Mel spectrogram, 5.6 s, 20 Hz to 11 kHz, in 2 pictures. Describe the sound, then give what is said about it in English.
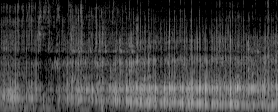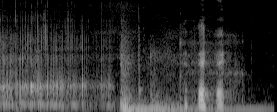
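A 7.1% ABV beer pours steadily into a glass for about four seconds, a continuous fizzy splash, followed by a dull thud and a couple of sharp glassy clinks. “Beer's poured out. It's looking nice and hazy.”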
